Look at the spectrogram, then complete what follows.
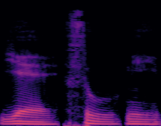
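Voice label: "yethuni", concatenated syllables; Affixing experiment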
